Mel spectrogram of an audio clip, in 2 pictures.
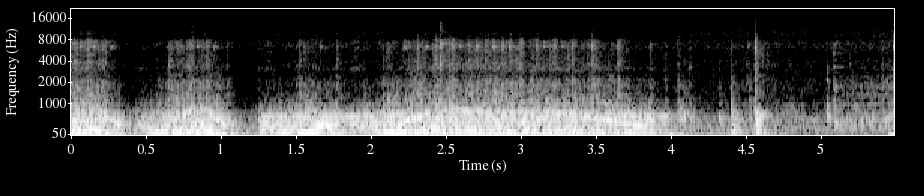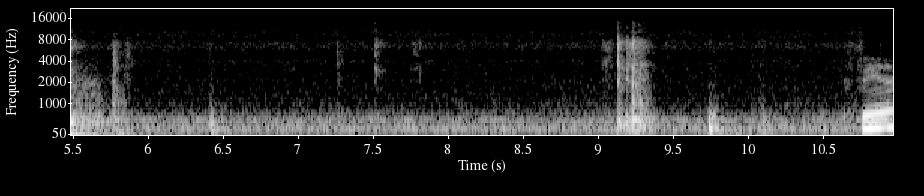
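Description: A sewing machine runs a steady stitching whir as a child's shirt sleeve is seamed toward the side seam, loud at first, then stopping while quieter handling noises and brief clicks follow.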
